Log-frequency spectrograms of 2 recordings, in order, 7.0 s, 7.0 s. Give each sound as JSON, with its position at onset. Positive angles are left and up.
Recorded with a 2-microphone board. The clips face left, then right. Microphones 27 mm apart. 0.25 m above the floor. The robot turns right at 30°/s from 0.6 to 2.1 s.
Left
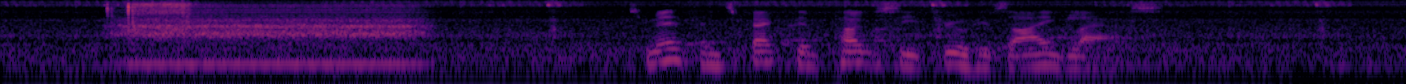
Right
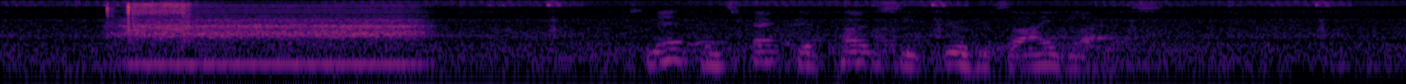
{"t": 0.5, "sound": "a camera shutter", "side_deg": -20, "distance_m": 2.0}
{"t": 3.1, "sound": "a man speaking", "side_deg": 45, "distance_m": 1.8}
